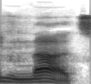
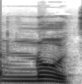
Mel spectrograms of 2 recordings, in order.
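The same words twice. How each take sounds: First: "not" as "nah", open a with the t dropped; American not. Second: "not" with a full round o, as written; the "not" to avoid, said with a round o; wrong not. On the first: Teacher models the American "not" for students. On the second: Teacher shows the wrong French-style "not". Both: Shown as a demonstration. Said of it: "Ce n'est pas not. Je dis not".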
